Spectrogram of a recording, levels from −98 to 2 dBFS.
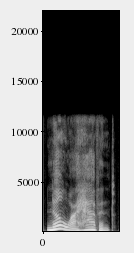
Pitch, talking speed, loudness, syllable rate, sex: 235 Hz, 155 wpm, -15 LUFS, 4.0 syllables/s, female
